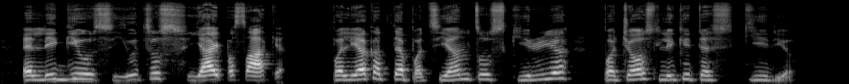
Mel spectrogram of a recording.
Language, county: Lithuanian, Klaipėda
